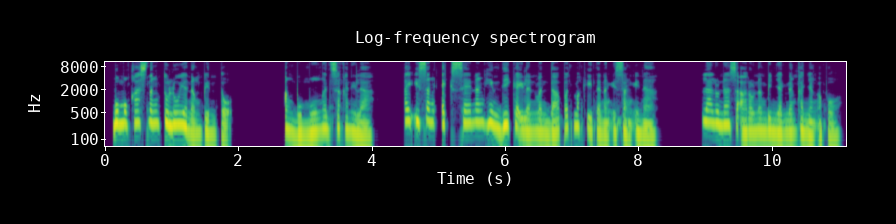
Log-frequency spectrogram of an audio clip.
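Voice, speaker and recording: A woman narrating a dramatic story in a scripted storytelling style, slowing down and lifting her voice for tense moments. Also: sits low, dark tone, no echo, clean studio sound.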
